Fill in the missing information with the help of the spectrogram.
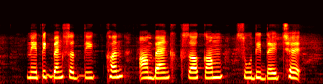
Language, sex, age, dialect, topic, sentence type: Maithili, female, 36-40, Bajjika, banking, statement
